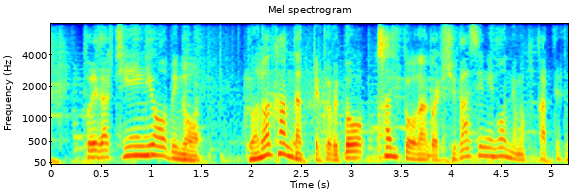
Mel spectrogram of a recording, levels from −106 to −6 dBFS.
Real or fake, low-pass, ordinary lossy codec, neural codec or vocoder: fake; none; none; codec, 16 kHz, 1 kbps, X-Codec, HuBERT features, trained on general audio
